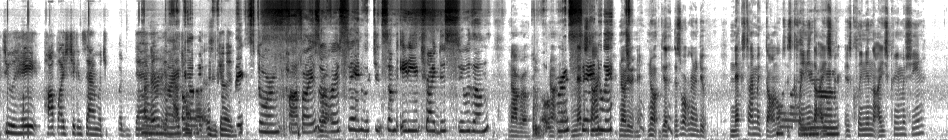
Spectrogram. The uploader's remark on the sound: Earrape Warning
